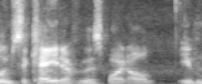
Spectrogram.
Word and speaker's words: Cicada: series of the season 5 Big Bad is secada which it's actually pronounced cicada which I didn't know yeah I sparked say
